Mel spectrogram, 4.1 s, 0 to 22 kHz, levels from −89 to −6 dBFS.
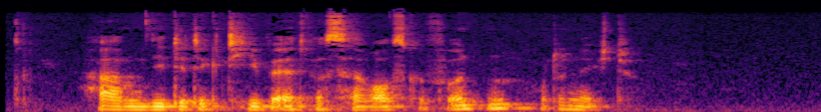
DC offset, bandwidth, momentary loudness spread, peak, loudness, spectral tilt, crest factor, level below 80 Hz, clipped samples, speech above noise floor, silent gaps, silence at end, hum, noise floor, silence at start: under 0.1%; 14.5 kHz; 8 LU; -2 dBFS; -19 LUFS; -5 dB/octave; 18 dB; -50 dBFS; under 0.1%; 37 dB; none; 0.95 s; none; -56 dBFS; 0.05 s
